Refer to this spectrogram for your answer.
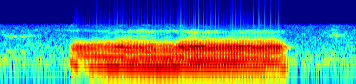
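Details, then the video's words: A Shih Tzu asleep and snoring: a single steady, buzzy drone of about one and a half seconds, evenly loud from start to finish, in a quiet room. "Snoring shitzu"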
